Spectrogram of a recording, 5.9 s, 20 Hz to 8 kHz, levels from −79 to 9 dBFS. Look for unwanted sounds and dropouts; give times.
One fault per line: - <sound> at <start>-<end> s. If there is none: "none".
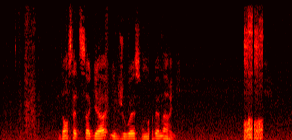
- dropout at 3.0-3.0 s
- laugh at 4.9-5.3 s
